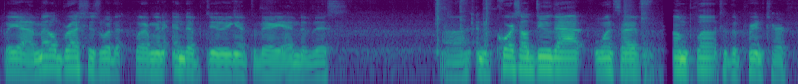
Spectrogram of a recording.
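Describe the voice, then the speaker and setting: A congested man hosting a livestream, chatting in a relaxed, rambling way while he works, chuckling often. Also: medium pitch, fairly quick, slight background noise, rough recording. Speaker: 3D printing livestream host. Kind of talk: casual livestream talk while working.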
